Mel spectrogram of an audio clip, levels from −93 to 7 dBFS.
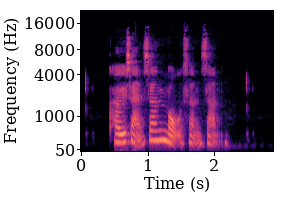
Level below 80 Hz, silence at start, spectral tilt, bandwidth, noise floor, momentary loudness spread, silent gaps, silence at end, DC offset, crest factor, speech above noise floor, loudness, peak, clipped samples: -68 dBFS; 0.45 s; -3.5 dB/octave; 15 kHz; -50 dBFS; 20 LU; none; 0.7 s; under 0.1%; 18 dB; 27 dB; -23 LUFS; -8 dBFS; under 0.1%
